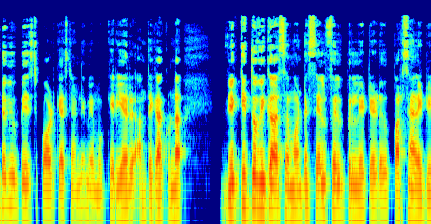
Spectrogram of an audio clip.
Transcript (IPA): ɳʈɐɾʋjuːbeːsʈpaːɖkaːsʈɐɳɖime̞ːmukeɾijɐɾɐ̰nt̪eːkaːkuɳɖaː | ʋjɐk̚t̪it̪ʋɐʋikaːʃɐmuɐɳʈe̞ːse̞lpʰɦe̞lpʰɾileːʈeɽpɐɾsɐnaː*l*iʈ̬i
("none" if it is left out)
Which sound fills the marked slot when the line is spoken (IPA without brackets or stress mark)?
l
